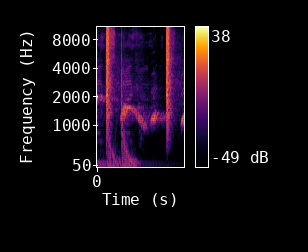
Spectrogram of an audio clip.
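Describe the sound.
A high, clear whistle slides slowly down and then up over a thumping bass beat, with sharp percussive hits around it and a brief whistle note returning at the end.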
